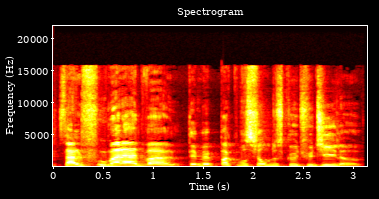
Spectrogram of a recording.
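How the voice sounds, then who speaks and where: A young man with a somewhat high voice tells a story to his followers. He talks in loose street slang and switches between loud indignant bursts and low grumbling asides. The delivery is animated and casual. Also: brisk. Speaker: influencer.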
